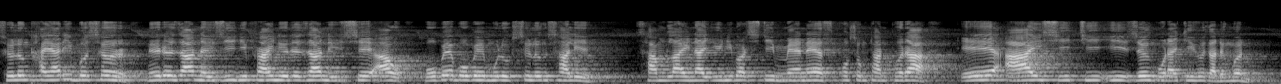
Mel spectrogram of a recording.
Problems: constant background noise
